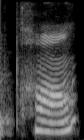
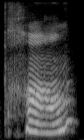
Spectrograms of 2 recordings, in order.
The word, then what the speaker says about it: prends: Дієслова третьої групи, як дієслова prendre, з займенниками «je» та «tu» будуть найчастіше мати закінчення «s», яке вимовлятися не буде. І будемо читати наступним чином. Je prends, tu prends. З займенником il та elle форма дієслова prendre залишається без змін, тобто ось такою.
